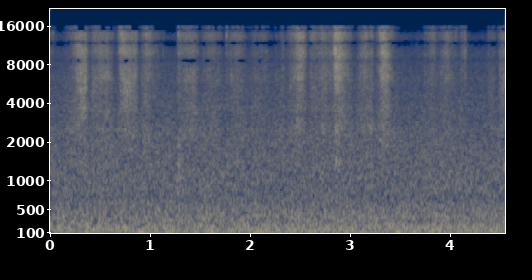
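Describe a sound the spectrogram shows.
Metal tongs scrape and clink against charcoal on a grill.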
